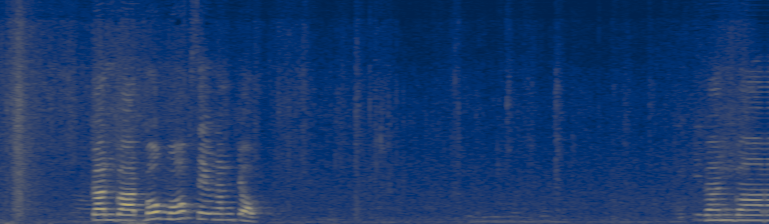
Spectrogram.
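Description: A young woman speaks animatedly close by.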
